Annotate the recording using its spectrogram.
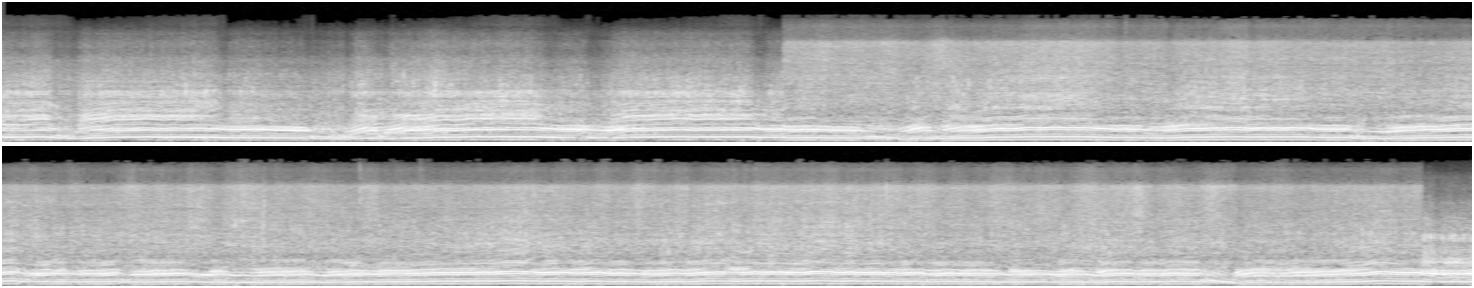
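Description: A quad bike engine roars up close, revving up and down.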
